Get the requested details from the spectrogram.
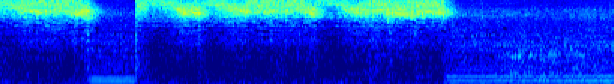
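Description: Electric sparks crackle and hiss loudly.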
